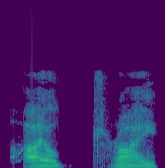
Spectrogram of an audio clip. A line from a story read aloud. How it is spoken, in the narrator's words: he said hesitantly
